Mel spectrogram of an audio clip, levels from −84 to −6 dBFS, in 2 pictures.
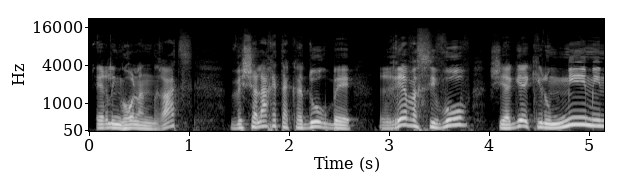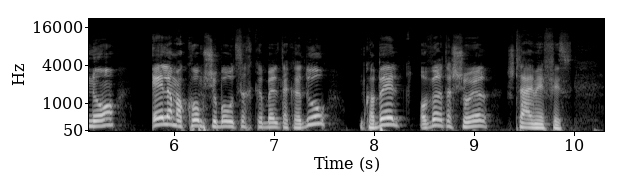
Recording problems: none

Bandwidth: 15.5 kHz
